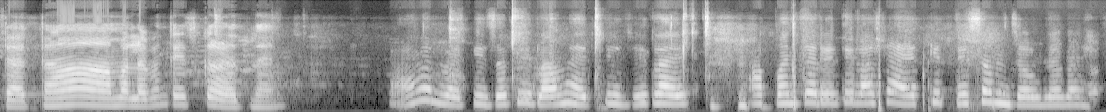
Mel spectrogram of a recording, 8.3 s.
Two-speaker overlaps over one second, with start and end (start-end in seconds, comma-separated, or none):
none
